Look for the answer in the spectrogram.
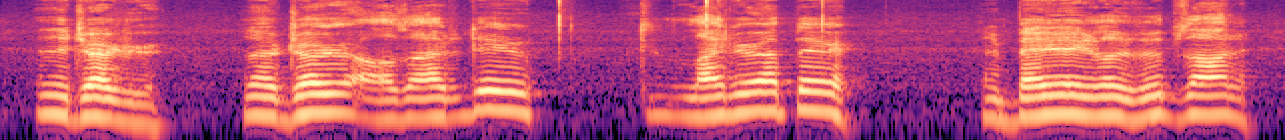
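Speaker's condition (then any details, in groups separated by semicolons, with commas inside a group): Friedreich's ataxia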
